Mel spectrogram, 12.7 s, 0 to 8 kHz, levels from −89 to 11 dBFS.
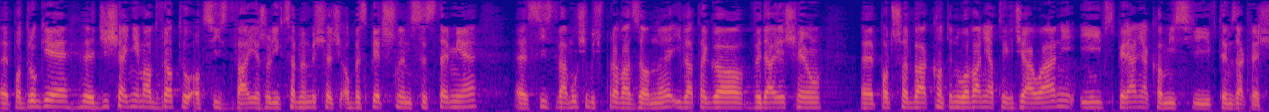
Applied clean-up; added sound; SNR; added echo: neural separator model SepFormer DNS4.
